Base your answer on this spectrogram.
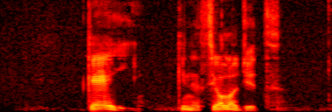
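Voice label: "K Kinesiologist", English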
